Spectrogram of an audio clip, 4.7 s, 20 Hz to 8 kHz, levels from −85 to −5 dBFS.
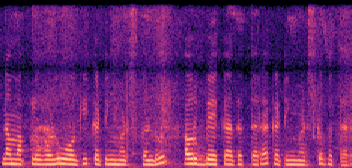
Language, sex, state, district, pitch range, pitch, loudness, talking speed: Kannada, female, Karnataka, Mysore, 205-235 Hz, 215 Hz, -18 LUFS, 130 wpm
